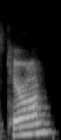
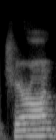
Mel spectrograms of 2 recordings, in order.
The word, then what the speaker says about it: Charon: the Moon's name is Caron or Caron or Charon depending on how you want to pronounce it um there's another one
